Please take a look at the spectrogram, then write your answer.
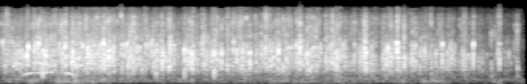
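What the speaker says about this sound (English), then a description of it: "Let's give them a round of applause again." Sustained audience applause fills a graduation ceremony hall, dense and loud clapping from a large crowd continuing throughout, with a brief voice briefly audible underneath.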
